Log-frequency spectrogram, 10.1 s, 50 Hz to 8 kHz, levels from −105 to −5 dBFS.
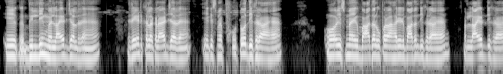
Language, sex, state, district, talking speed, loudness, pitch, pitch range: Hindi, male, Jharkhand, Sahebganj, 205 wpm, -15 LUFS, 170 Hz, 155-175 Hz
